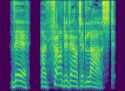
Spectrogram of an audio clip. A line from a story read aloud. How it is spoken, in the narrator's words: cried Hindley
